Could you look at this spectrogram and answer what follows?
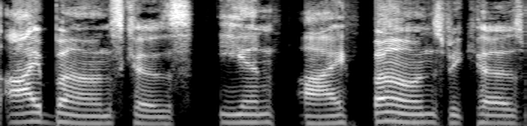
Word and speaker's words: Ibonez: models which is uh a lot of people have said oh ianz or something like that like the the musical instrument company but it's ibone bones cuzz Ian I bones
